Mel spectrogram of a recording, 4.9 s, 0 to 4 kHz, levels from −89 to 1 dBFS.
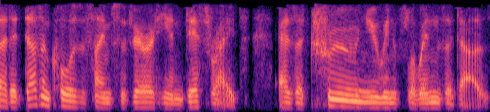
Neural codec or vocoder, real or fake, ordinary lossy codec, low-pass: none; real; MP3, 32 kbps; 3.6 kHz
